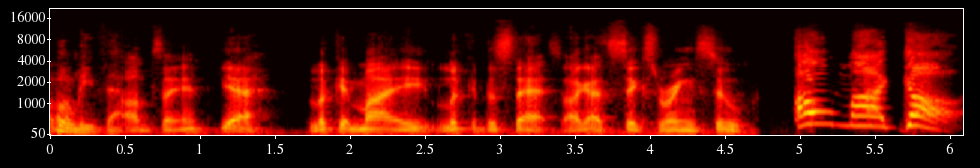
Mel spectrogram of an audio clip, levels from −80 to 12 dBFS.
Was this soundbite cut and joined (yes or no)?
yes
